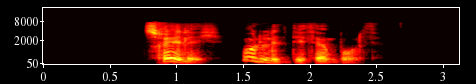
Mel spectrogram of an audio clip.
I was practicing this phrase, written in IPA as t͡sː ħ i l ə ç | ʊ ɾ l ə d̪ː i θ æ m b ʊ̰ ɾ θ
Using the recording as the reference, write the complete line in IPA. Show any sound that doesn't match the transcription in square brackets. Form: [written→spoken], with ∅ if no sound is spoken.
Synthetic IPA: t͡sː [ħ→χ] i l ə ç | ʊ ɾ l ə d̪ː i θ æ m b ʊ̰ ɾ θ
